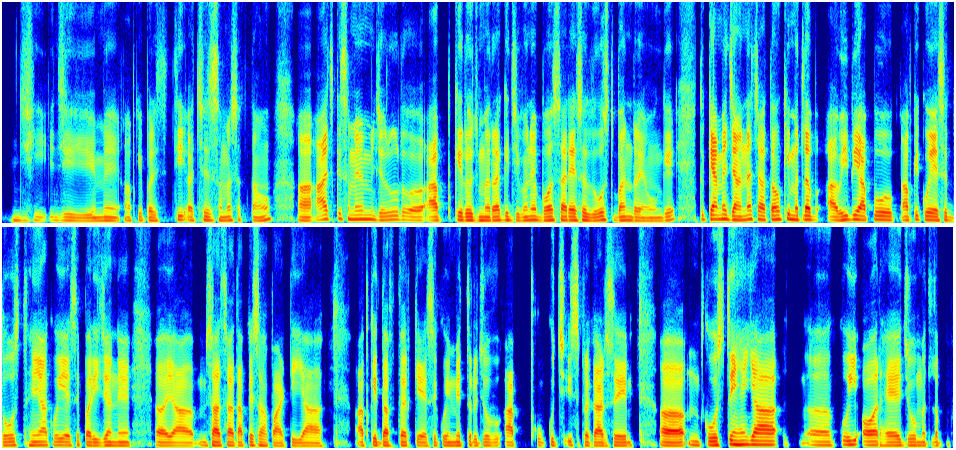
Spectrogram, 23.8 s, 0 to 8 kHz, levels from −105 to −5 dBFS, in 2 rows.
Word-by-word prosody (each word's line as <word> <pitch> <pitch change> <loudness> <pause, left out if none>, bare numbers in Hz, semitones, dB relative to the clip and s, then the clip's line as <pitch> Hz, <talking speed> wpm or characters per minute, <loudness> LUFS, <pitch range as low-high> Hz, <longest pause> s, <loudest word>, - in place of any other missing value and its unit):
जी, 110 0 -11
जी, 110 -3 -6
मैं 110 -1 -3
आपकी 110 +3 -8
परिस्थिति 110 +4 -5
अच्छे 115 +3 -3
से 120 - -3
समझ 115 +1 -3
सकता 120 -3 -10
हूँ। 115 +9 -2 0.3
अ, 115 - -5
आज 115 +8 +1
के 180 - -4
समय 155 -1 0
में 155 -1 0
ज़रूर 135 +3 -4 0.3
आपके 120 +2 0
रोज़मर्रा 120 0 +2
के 125 - -2
जीवन 115 +1 -3
में 130 -2 0
बहुत 120 +2 +2
सारे 125 -1 +3
ऐसे 120 +1 +1
दोस्त 125 +4 -1
बन 120 0 0
रहे 110 -2 -1
होंगे। 105 +6 -4 0.3
तो 150 - -5
क्या 155 -2 +9
मैं 160 +1 +3
जानना 135 +1 +4
चाहता 145 -2 +2
हूँ 150 - +4
कि 165 - +2
मतलब 135 -2 +4
अभी 120 +2 +2
भी 150 +2 +2
आप - - -18 0.4
आपके 125 +4 -1
कोई 135 -1 +2
ऐसे 120 +1 +1
दोस्त 120 +2 -4
हैं 120 - 0
या 120 0 +2
कोई 120 0 -3
ऐसे 115 +2 -3
परिजन 115 0 0
हैं 110 0 0 0.3
अ, 115 - +1
या 105 -1 0 0.2
साथ-साथ 115 -1 +3
आपके 105 +3 -1
सहपाठी 105 -1 -3
या 100 -1 0 0.6
आपके 120 - 0
दफ़्तर 115 +1 0
के 115 - -2
ऐसे 105 +2 -4
कोई 110 +1 -3
मित्र, 115 0 -2
जो 110 +1 -4
व - - -13
आपको 110 +1 -5
कुछ 120 -3 -4
इस 125 -3 -4
प्रकार 110 -2 +1
से 110 +2 0
अम, 110 +2 +2
कोसते 130 +5 +3
हैं 140 0 +5
या 145 -1 +6
अ, - - +3 0.4
कोई 125 +3 -1
और 125 -1 +3
है, 115 +1 +2
जो 115 +1 -3
मतलब 110 -1 -5
115 Hz, 195 wpm, -23 LUFS, 110-125 Hz, 0.6 s, क्या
